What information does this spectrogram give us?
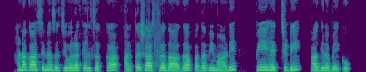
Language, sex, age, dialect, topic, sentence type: Kannada, female, 18-24, Central, banking, statement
